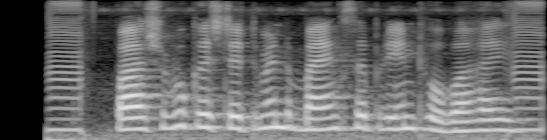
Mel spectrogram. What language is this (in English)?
Magahi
